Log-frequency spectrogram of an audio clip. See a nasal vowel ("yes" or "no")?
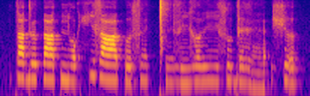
no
